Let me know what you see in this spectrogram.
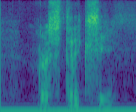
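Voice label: "restricitie", Dutch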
